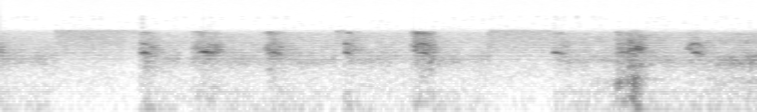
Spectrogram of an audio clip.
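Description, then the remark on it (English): A bird call sound effect: a string of about nine short, harsh squawking calls at an uneven pace, clear, with no talking. “Maybe that bird knows.”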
